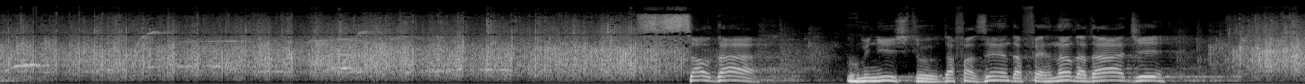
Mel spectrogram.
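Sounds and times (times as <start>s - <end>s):
warm applause: 0.0s - 8.3s, 11.8s - 13.0s
speech: 6.9s - 7.7s, 8.5s - 11.9s.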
